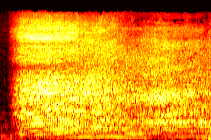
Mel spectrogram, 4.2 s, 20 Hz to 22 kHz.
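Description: Land Rover Defender 240d's 2.0-litre four-cylinder Ingenium twin-turbo diesel pulling hard under full-throttle acceleration in a 0-100 km/h run, the engine sound starting suddenly just after the start and holding strong.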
